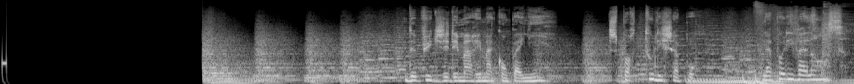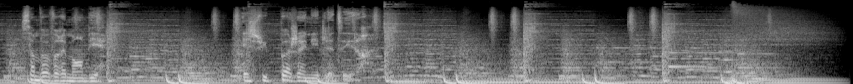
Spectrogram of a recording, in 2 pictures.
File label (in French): Web French VO pub; Cadillac; Cossette; voix hors champ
